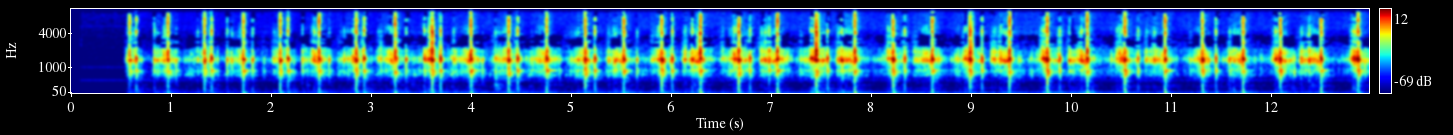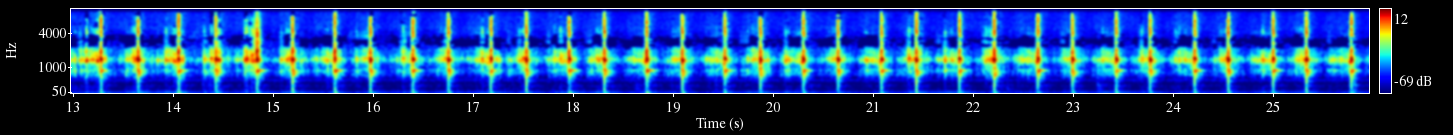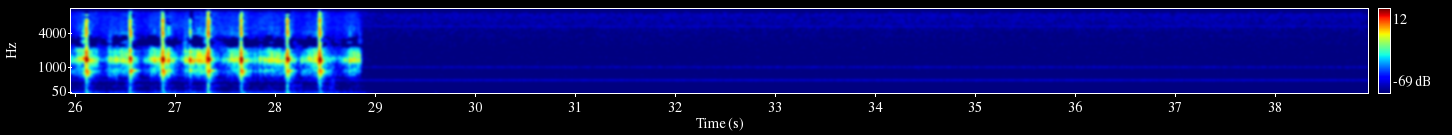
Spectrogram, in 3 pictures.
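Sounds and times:
clock ticking: 0.6s - 28.9s.

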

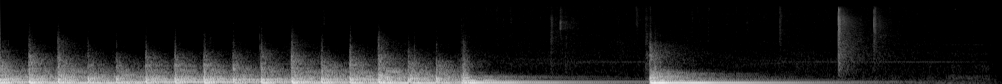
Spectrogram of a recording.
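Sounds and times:
shaman frame drum: 0.0s - 8.4s
campfire crackling: 4.1s - 9.3s.

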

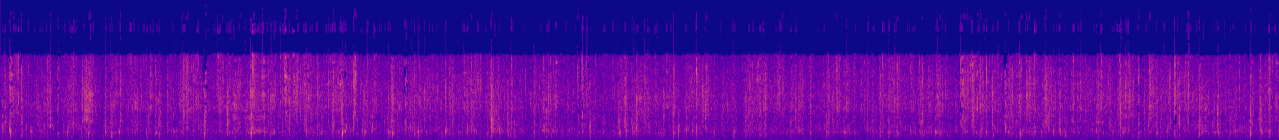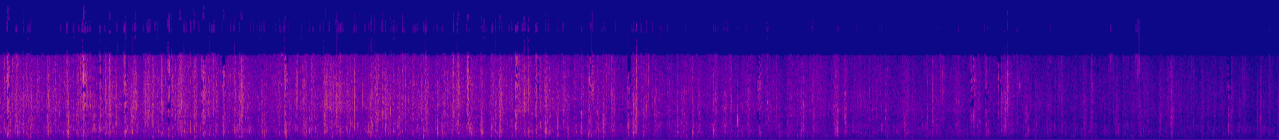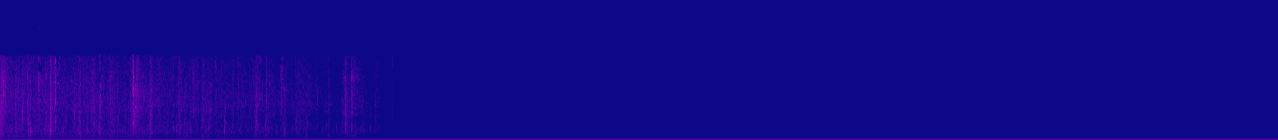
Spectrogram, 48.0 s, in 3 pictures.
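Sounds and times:
horses walking past: 0.0s - 37.0s.

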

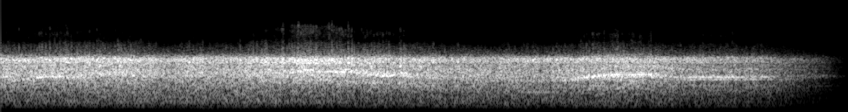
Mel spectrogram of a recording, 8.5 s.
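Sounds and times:
arctic storm: 0.0s - 8.4s.

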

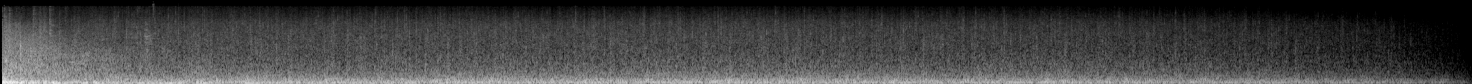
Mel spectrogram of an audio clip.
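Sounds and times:
explosion: 0.0s - 10.5s
fire burning: 0.0s - 14.7s.

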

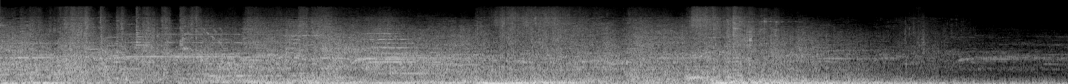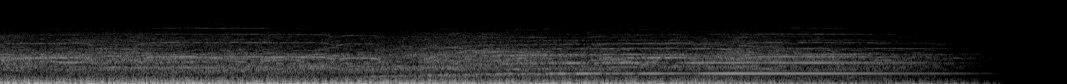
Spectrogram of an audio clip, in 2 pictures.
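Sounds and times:
nuclear explosion in a disaster scene: 0.0s - 10.8s.

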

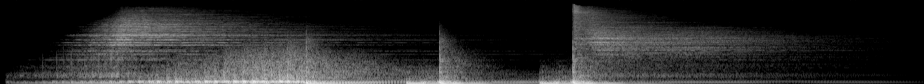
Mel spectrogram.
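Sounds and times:
drum break: 1.6s - 8.1s.

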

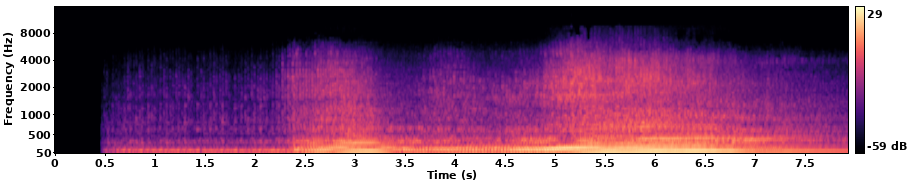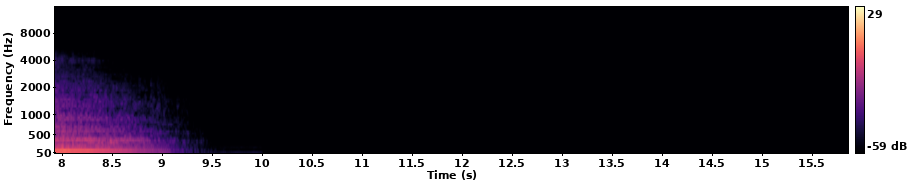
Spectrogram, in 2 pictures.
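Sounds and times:
vehicle driving away: 0.5s - 9.1s.

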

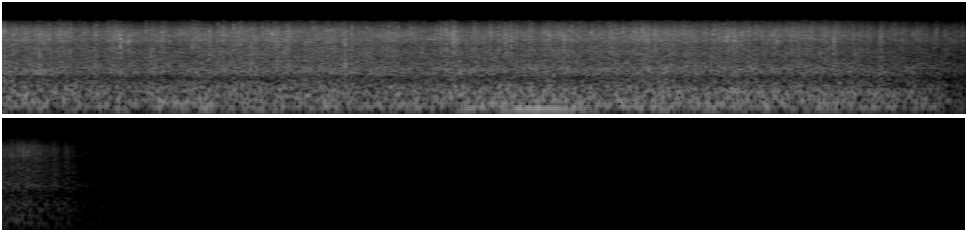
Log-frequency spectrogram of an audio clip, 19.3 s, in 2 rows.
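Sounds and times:
forest fire burning: 0.0s - 10.7s.

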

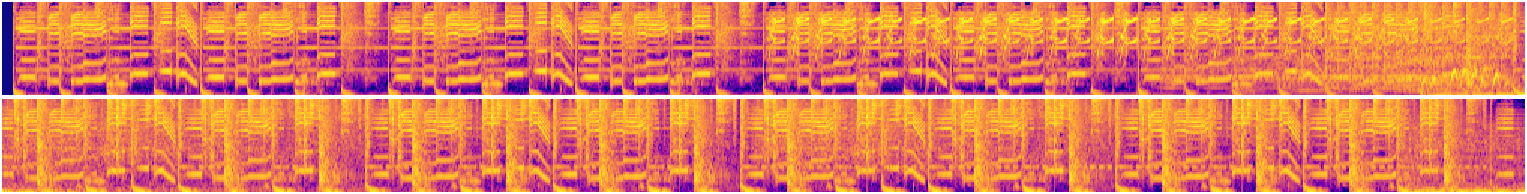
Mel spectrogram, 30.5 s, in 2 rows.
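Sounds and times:
rhythmic funny music: 0.1s - 30.4s
burping: 14.2s - 15.2s.

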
